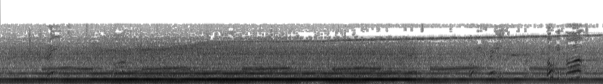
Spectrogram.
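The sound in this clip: A spacecraft flywheel engaging as a science-fiction sound effect: a steady low electronic hum with a high whine that slowly climbs in pitch, and a few short tonal blips along the way.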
